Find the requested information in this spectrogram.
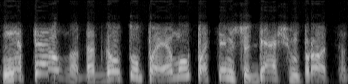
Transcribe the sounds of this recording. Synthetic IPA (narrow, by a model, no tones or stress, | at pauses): nʲɛpʲɛlˠnoːbʲɛt̪ɡɐlˠt̪uːpɐjɛmuːpɐsʲɪɪmʲsʲʊd̪ʲæːʃʲɪmpɾoːt͡s̪ʲɛnt̪ː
